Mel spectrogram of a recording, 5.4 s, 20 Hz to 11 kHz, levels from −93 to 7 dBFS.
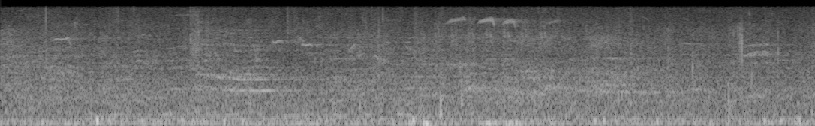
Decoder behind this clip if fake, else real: real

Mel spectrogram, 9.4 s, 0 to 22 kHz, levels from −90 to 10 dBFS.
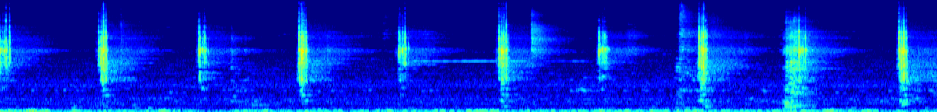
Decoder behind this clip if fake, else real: real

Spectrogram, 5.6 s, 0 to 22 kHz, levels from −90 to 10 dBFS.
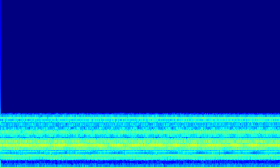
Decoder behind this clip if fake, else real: fake, vocoder, Vocos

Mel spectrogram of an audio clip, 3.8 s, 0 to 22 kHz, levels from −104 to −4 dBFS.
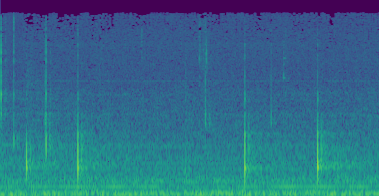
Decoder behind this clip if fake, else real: real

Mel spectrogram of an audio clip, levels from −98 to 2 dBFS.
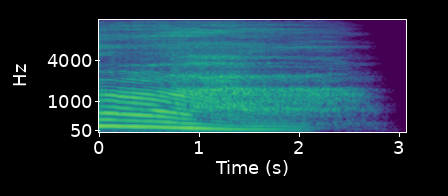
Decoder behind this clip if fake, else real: real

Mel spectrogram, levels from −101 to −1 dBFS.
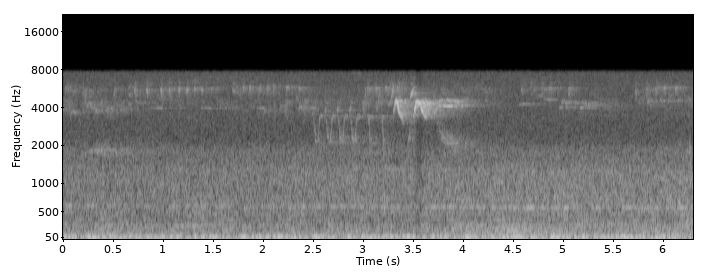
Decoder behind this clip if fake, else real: real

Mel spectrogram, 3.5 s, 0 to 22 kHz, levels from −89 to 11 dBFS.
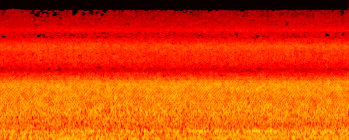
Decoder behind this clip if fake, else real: fake, vocoder, Vocos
